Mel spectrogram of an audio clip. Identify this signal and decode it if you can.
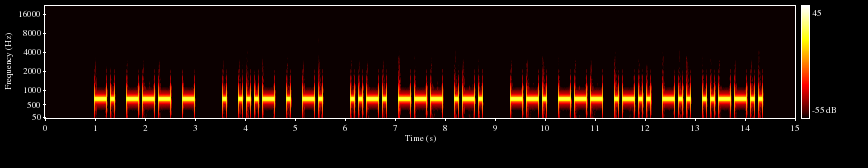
Morse code, heard as a keyed tone, about 15 wpm, 700 Hz. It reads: NOT EVEN FOR GOLD?
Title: Sentences from Top 1000 Words - Review Part 3 - 15wpm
